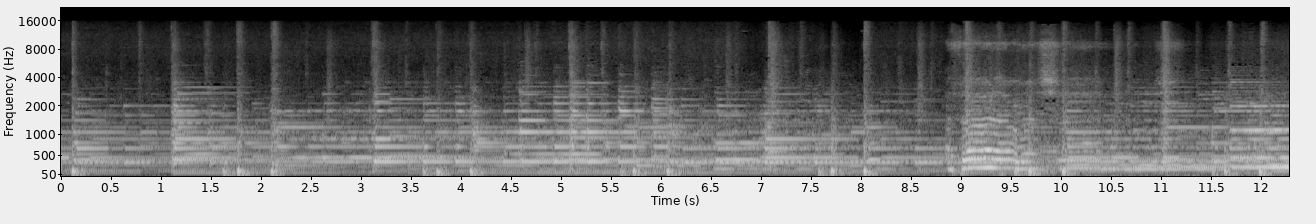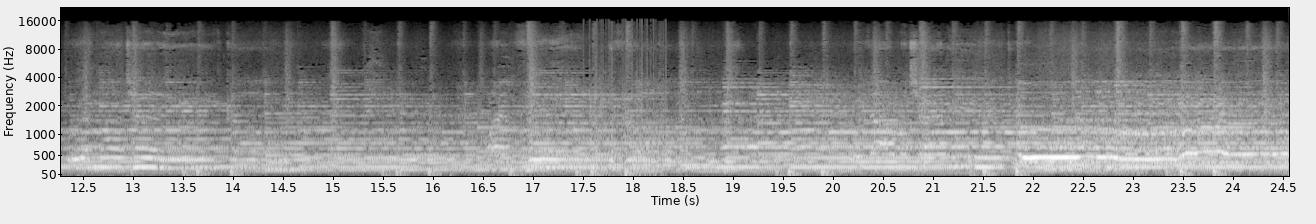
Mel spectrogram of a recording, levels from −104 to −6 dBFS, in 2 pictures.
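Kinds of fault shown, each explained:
Processor overload crackle: the processor repeatedly missed its deadlines for audio buffers only a few milliseconds long, dozens of times over a short stretch. Each miss dropped a hard-edged silent gap into the output, so from 17.5 to 18.3 s the sound tears into gritty crackle, then clears.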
